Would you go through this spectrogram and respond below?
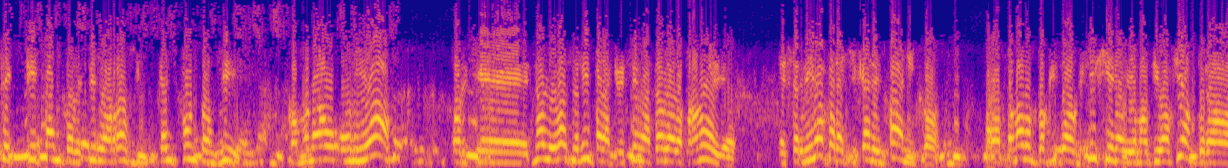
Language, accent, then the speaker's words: Spanish; Rosario, Santa Fe, Argentina; Sí, justamente, soy de Rosario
